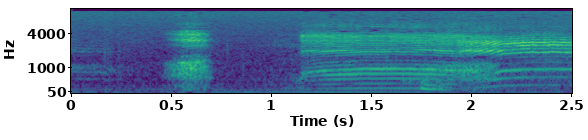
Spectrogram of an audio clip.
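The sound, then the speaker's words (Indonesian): Bleating from a group of goats: one short call, then a longer, loud, quavering bleat with a wavering pitch that carries to the end. “Hah? Sekelompok kambing? Apakah kambing-kambing ini habis digembalakan?”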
